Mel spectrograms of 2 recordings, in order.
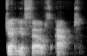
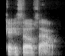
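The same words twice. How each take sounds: First: The final T of out is clearly pronounced. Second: The final T of out is dropped. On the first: "Practice saying that with a T" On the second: "the other version"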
